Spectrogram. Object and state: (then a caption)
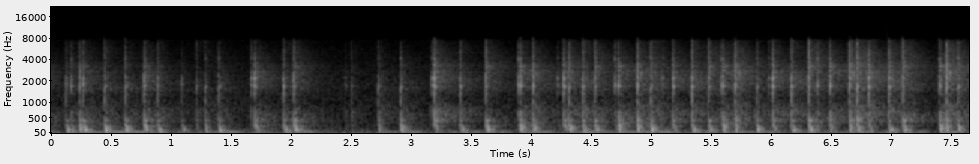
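Glass tabletop tapped with fingernails. Long natural nails tap gently on a flat, solid, glossy black glass tabletop. Quick, dry clicks with a bright edge and a soft low knock come in an uneven, rapid rhythm over a steady low hum. Each tap dies away almost instantly.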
